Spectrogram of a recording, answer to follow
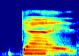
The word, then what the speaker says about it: does: d o e s so the d makes the d sound and our o instead of making a o or ah sound actually makes the sound like a u and the e s makes the z sound almost like a z so when we put it together we get d uh uh and i had somebody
